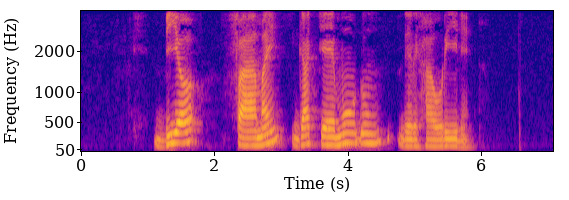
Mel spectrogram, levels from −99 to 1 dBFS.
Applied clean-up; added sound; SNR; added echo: none; none; none; none.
